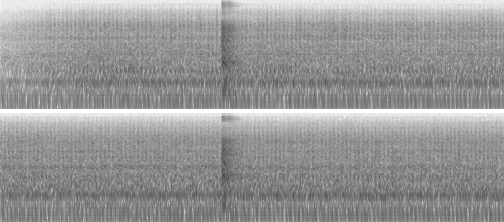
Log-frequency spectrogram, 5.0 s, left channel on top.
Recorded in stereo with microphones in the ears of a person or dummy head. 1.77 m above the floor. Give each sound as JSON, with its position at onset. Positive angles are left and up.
{"t": 2.2, "sound": "hammering", "side_deg": 10, "distance_m": 0.6}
